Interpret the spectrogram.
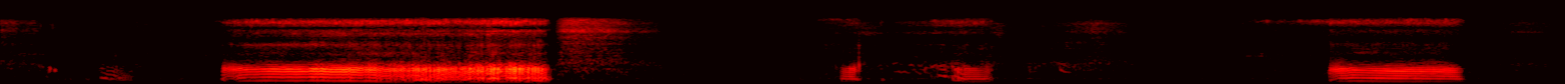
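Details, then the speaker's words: Sam, described as a baby who snores loud and keeps folks awake at night, sleeping with long, loud, buzzing snores with rough vibration and quieter snuffling breaths between them; snoring. "I got him. He's a baby. He snores loud."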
